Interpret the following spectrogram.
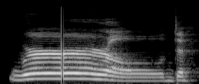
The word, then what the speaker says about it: world: word world world world so make sure you pronounce that L word world world world okay you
